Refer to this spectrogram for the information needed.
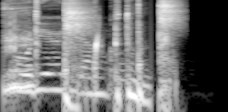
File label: beatbox drum riff speed up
